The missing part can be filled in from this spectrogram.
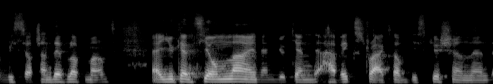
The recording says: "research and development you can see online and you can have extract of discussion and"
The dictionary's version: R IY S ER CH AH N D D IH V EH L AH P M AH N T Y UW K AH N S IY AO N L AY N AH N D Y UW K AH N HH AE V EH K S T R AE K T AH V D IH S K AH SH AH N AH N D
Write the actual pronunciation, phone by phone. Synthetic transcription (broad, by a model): R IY S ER CH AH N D D IH V EH L AH P M AH N T Y UW K AH N S IY AO N L AY N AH N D Y UW K AH N HH AE V EH K S T R AE K T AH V D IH S K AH SH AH N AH N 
